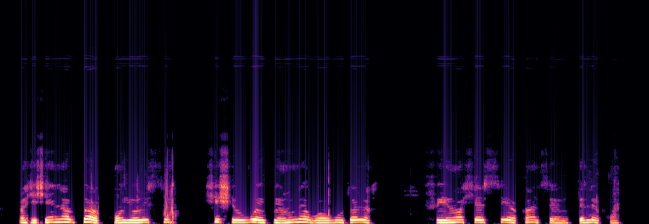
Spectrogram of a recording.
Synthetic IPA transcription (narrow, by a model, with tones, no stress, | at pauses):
a˨ʃe˨ʃe˧˦nĩ˦la˦ba˦˨k̚ɔ̃˨˦jɔ˧ɾi˦si˦ | ʃi˦˨ʃe˧o˧wo˦ɛ˦˨ɡ͡bɛ˨ɾ̃ũ˦mɛ̃˦˨wɔ˧wo˦˧dɔ˦la˦˨ | fi˧ɾ̃ɔ̃˦ʃɛ˦si˦a˦˨kã˨˦n̩˨tɛ˨ɾ̃ũ˨tɛ˨˦lɛ˦˨kɔ̃˨˧˦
